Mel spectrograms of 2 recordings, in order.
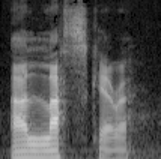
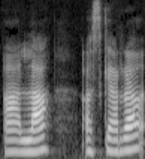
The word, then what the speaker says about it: a l'esquerra: You say that as one word, right? – Yeah, l'esquerra. Okay, as you know now, hopefully, you remember the two vowel sounds often combine to make that one word. Okay, so instead of saying a la esquerra, it's just a l'esquerra.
